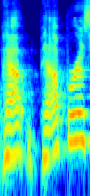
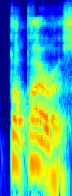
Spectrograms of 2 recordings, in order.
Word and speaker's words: papyrus: Paparus. How do you pronounce it, Jim? Wasn't papyrus.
